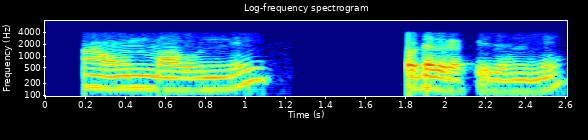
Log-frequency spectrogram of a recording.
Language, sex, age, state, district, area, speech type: Telugu, male, 18-30, Andhra Pradesh, Eluru, urban, conversation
